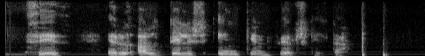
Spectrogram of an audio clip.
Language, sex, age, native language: Icelandic, female, 60-69, Icelandic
